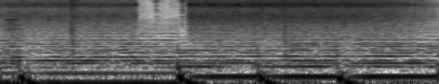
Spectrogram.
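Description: Beef burger patty sizzling on a hot flat-top griddle, a dense hiss that breaks off briefly about a second and a half in, over background music with a low beat.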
